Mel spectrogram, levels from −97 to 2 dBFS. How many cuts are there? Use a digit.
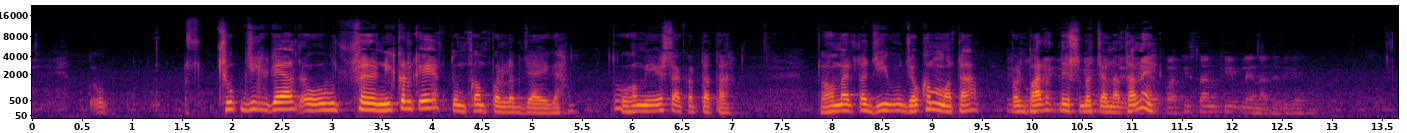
0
